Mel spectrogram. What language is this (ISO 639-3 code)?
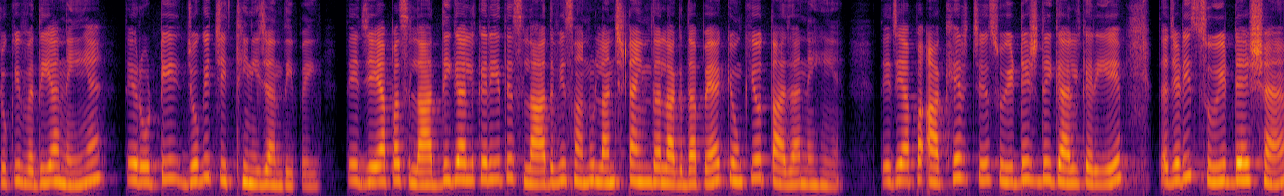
pan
